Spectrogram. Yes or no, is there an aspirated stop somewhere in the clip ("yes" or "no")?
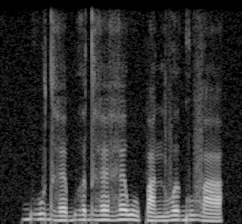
no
